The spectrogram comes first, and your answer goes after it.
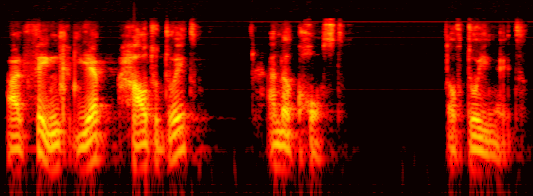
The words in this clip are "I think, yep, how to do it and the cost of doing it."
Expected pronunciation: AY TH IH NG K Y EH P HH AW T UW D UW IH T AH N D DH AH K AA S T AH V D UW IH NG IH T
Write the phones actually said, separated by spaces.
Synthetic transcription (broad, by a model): AY TH IH NG K Y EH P HH AW T UW D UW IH T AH N DH AH K AA S T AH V D UW IH NG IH T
